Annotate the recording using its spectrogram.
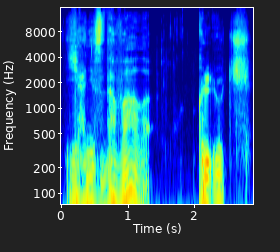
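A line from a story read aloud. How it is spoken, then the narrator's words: Meaningful whisper. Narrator (Russian): многозначительно шепнула мне на ухо Жюльет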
